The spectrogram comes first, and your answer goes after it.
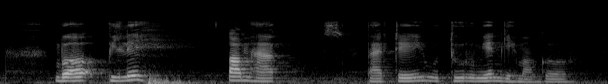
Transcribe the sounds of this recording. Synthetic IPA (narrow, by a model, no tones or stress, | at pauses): mbɔʔb̥i̤lɪh | t̪ɔmɦak̚ | b̥aɖ̥e̤wud̪̥ṳɾumjɛnɡɪhmɔŋɡɔ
